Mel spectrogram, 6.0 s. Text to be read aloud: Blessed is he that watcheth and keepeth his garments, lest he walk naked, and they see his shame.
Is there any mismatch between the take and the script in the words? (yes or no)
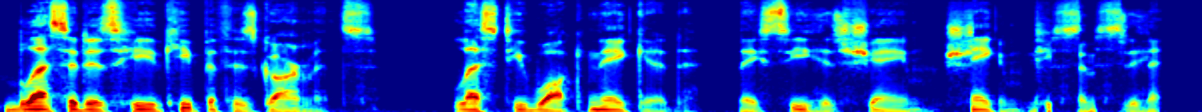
yes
